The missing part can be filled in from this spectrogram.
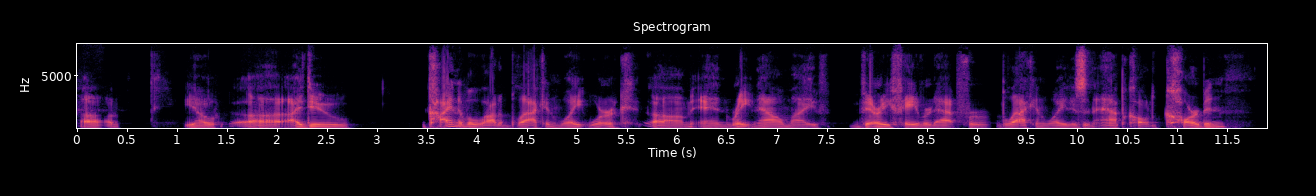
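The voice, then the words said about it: Scratchy, hoarse voice. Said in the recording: “my voice is uh, getting scratchy”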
